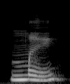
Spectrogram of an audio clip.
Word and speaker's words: мы: As you can see, ты, мы, вы have a weird sound in the end.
